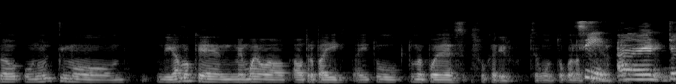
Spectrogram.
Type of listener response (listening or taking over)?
taking over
